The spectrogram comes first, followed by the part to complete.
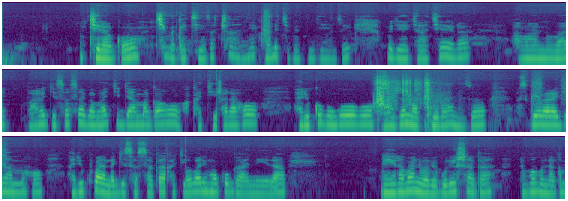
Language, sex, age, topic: Kinyarwanda, female, 18-24, government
